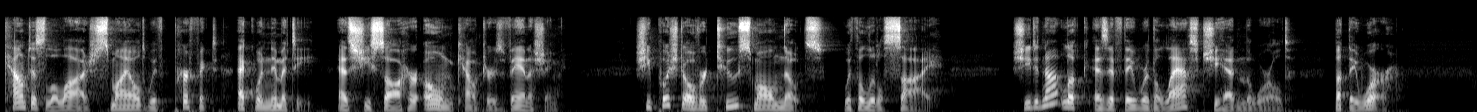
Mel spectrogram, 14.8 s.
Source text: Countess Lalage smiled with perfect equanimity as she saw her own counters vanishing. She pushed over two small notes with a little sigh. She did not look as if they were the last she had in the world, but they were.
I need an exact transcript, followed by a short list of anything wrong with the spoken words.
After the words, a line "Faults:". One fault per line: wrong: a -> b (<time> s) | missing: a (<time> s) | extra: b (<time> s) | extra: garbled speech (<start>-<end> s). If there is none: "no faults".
Countess Lalage smiled with perfect equanimity as she saw her own counters vanishing. She pushed over two small notes with a little sigh. She did not look as if they were the last she had in the world, but they were.
Faults:
no faults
